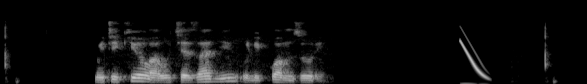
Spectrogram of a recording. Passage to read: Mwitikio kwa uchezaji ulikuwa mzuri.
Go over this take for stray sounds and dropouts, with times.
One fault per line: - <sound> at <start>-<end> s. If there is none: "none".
- chirp at 4.6-4.9 s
